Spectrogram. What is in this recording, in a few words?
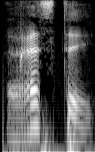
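"rester", French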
